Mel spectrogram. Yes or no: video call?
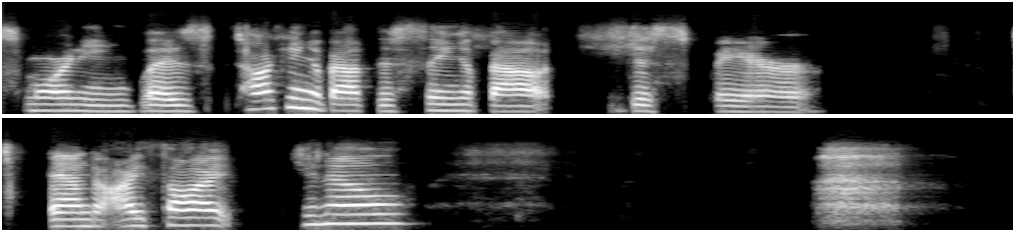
yes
